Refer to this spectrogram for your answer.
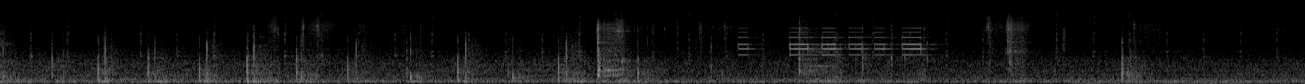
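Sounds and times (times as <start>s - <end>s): phone keypad beeps: 7.4s - 9.6s.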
